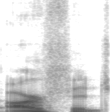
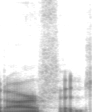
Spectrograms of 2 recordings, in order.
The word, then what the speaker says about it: RFID: But they're more expensive because we put ARFID chips in them. – Is that how? I thought it was RFID.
